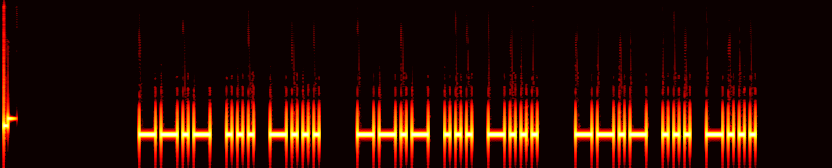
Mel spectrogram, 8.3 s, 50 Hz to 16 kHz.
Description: Morse code, heard as a keyed tone, about 22 wpm, 700 Hz. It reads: QSB QSB QSB
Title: Q-Codes Repeated 3x 22wpm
